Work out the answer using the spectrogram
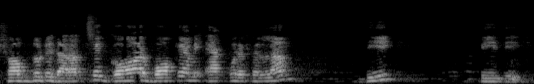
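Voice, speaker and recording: A man with a Bangladeshi Bengali accent teaching a grammar lesson to students, patiently repeating and slowly spelling out each key point. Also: a little high, fairly even intonation, a bit bright, highs cut off.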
